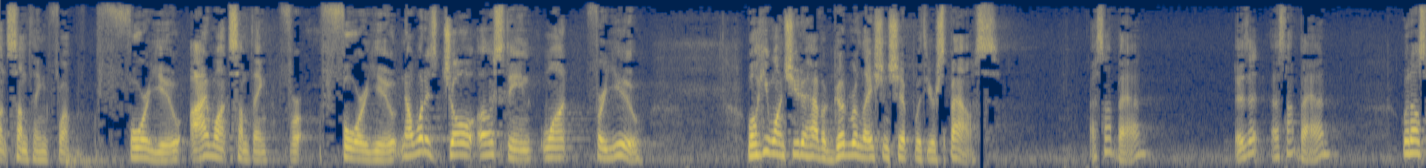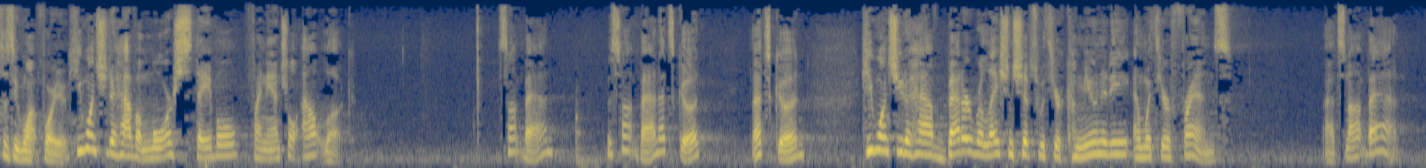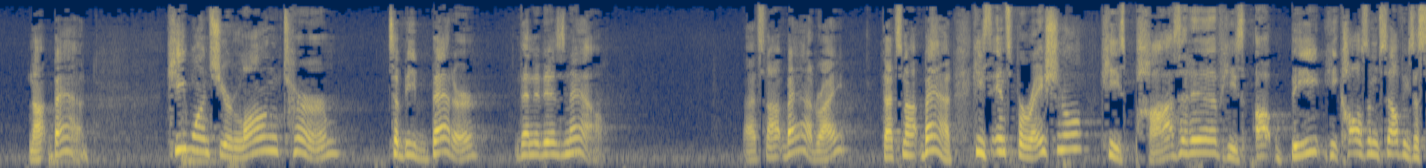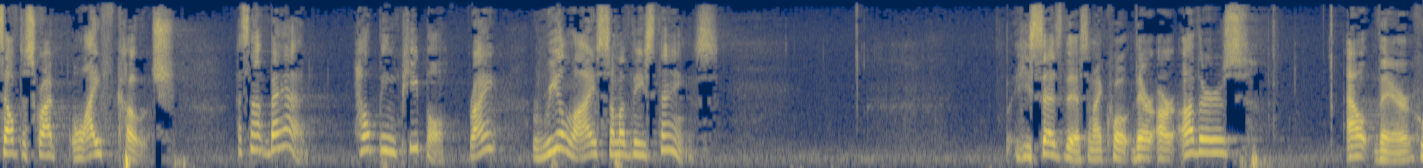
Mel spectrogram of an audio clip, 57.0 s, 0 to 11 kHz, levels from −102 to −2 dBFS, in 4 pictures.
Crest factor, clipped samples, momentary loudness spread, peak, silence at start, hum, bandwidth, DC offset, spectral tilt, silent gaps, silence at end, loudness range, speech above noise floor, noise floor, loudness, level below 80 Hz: 24 dB; under 0.1%; 12 LU; 0 dBFS; 0 s; none; 10.5 kHz; under 0.1%; -3.5 dB/octave; none; 0 s; 8 LU; 32 dB; -55 dBFS; -23 LUFS; -52 dBFS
